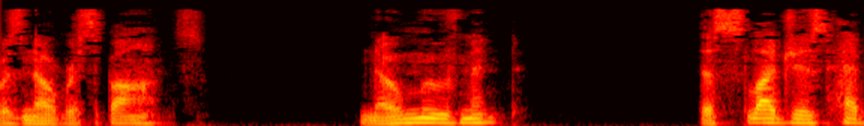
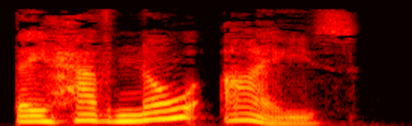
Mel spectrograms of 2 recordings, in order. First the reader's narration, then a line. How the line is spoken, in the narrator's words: the wizard said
